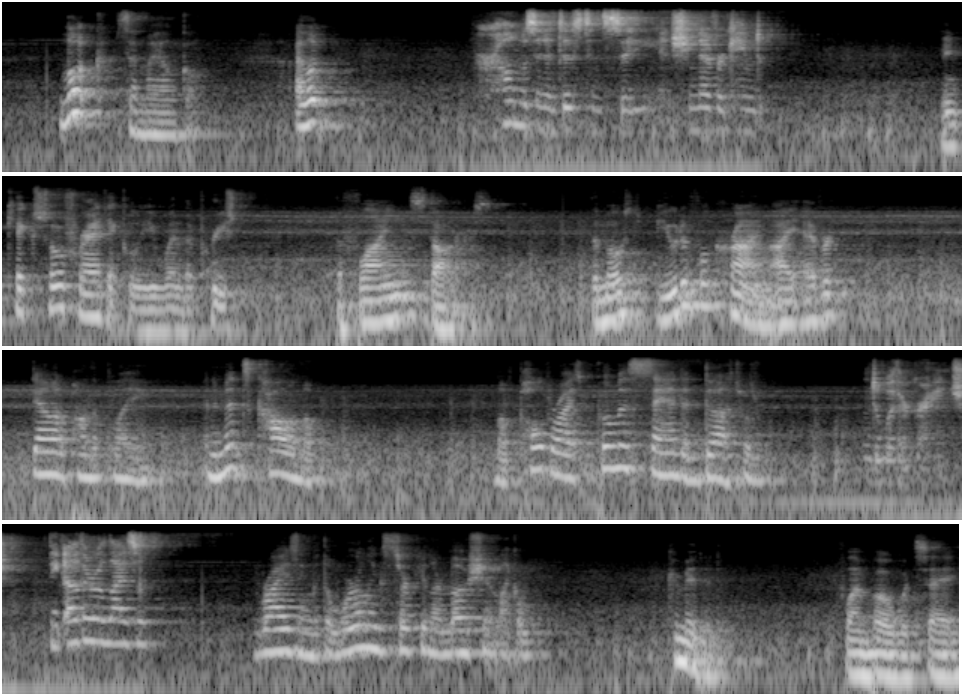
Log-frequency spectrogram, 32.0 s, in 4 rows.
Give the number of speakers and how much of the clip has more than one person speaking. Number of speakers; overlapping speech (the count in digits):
4, no overlap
